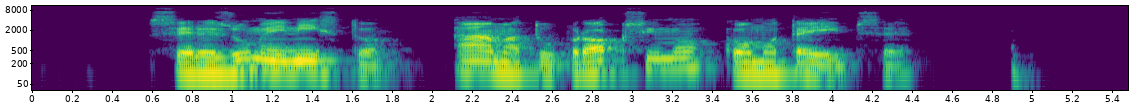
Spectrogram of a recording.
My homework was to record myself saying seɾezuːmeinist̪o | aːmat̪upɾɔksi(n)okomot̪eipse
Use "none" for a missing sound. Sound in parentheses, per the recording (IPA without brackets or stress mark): m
